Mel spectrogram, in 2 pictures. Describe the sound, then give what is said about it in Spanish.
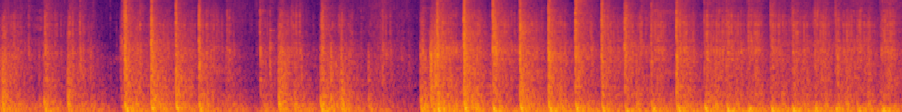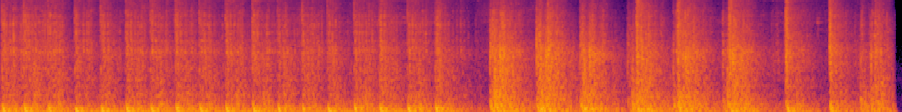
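Rapid, insistent knocking on a door from outside, loud, hammering in fast steady bursts with a few brief pauses. No voices accompany it. “Afuera, Marie golpea insistentemente la puerta.”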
